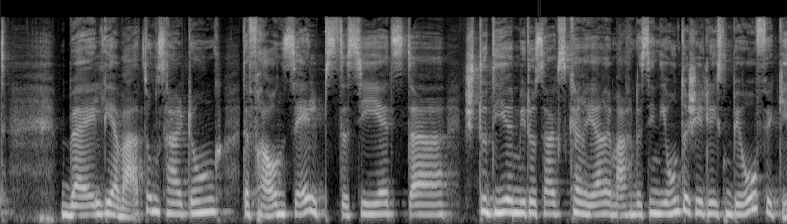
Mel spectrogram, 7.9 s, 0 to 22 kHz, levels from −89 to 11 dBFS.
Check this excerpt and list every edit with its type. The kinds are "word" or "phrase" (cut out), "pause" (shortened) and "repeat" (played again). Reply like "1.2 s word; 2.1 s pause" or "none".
2.4 s pause; 4.6 s pause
